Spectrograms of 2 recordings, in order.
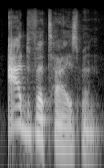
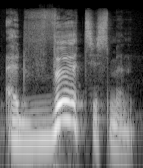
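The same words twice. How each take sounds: First: The stress is on the first syllable. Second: The stress is on the second syllable. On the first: This is the American pronunciation. "the Americanized pronunciation of advertisement. Advertise, stress is on ad" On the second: This is the British pronunciation. "British people will often put the stress on the second sound"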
